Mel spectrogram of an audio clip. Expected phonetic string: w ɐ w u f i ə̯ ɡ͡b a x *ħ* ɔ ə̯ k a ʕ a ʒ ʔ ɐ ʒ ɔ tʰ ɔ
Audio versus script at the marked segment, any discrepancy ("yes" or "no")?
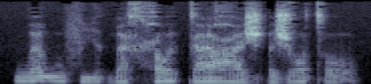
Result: no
